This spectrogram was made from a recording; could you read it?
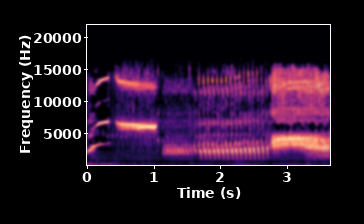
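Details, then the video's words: Canary training song: a couple of upslurred notes, a sustained high whistle, then a low steady trill, a rhythmic bubbling series and a fast high trill, with a faint background hiss. "Your canary will NEVER STOP SINGING With this training song"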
